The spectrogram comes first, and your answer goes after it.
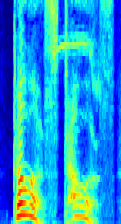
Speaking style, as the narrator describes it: chirped in a chorus

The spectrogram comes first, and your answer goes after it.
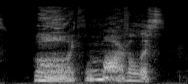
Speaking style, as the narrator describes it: George shouted

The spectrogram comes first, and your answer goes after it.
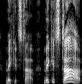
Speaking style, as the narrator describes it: cried

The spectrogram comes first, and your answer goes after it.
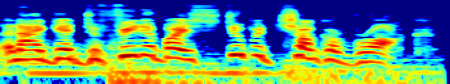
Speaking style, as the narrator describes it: growled

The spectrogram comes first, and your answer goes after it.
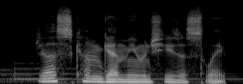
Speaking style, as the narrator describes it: she muttered, already dozing back off

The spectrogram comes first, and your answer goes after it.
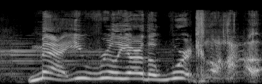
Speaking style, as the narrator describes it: His voice cut off by the claws jutting out of his chest and the blood now filling his throat

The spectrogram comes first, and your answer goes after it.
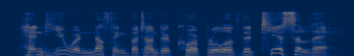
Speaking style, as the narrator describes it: replied D'Artagnan, laughing

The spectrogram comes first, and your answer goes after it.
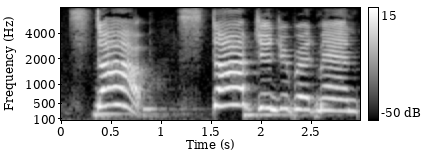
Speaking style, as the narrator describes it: cried the little old woman

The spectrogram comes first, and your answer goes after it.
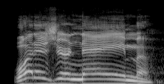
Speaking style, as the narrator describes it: Miles yelled

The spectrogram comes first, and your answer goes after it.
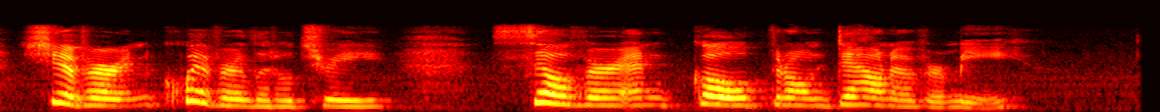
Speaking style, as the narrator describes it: She cried

